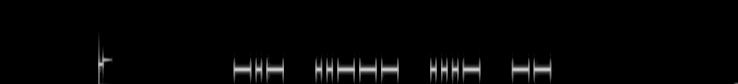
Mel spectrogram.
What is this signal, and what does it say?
Morse code, heard as a keyed tone, about 22 wpm, spaced as for 16 wpm, 700 Hz. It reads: K2VM
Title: USA Call Signs - 2x Character Spacing - 22wpm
